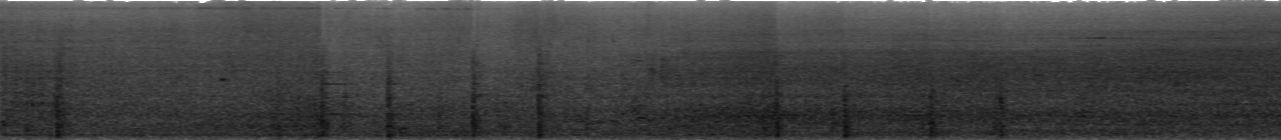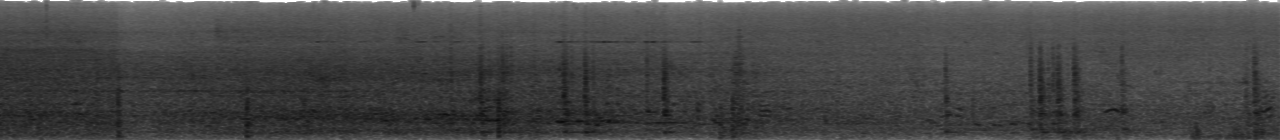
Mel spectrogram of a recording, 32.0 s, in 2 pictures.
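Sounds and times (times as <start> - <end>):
train wheels rumbling: 0.0 - 32.0
clicks over rail joints: 28.8 - 30.2.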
